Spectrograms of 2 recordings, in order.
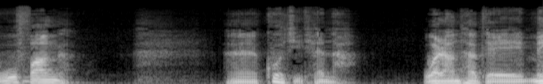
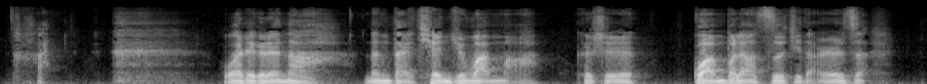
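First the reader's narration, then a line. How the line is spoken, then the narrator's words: Awkward self-mocking laugh. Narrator (Chinese): 吴长天也笑了笑，几分安慰，几分尴尬，自嘲地说道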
